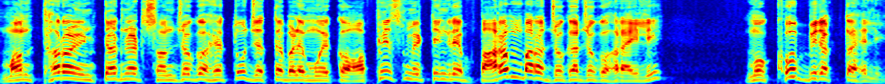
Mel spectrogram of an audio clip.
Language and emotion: Odia, angry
